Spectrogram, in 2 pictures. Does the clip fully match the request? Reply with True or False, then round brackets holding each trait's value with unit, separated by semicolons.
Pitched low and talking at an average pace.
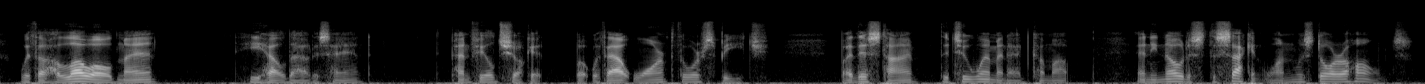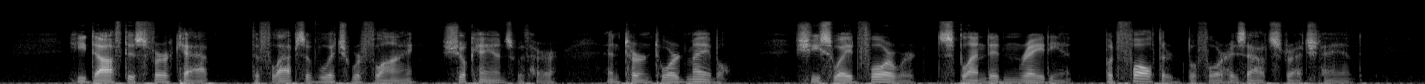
True (100 Hz; 145 wpm)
